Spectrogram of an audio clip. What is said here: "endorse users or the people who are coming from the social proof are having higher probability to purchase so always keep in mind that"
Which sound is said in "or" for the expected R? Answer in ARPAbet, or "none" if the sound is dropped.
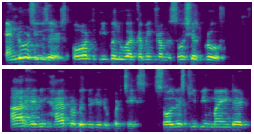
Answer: R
